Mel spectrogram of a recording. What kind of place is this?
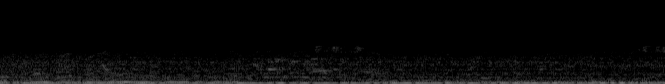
park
